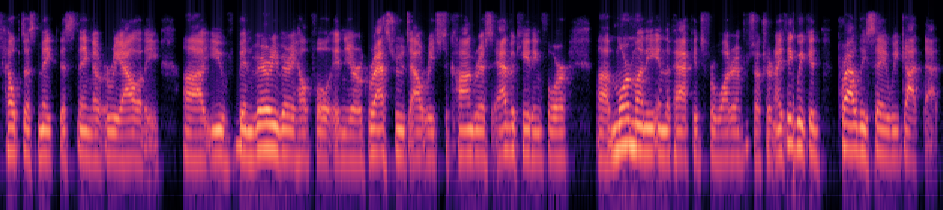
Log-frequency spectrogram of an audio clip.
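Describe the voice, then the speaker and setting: A man with a hoarse voice from a cold, hosting a policy briefing podcast and speaking haltingly with many fillers and restarts. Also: a little high, fairly bright tone, dull audio. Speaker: podcast host, legislative director.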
